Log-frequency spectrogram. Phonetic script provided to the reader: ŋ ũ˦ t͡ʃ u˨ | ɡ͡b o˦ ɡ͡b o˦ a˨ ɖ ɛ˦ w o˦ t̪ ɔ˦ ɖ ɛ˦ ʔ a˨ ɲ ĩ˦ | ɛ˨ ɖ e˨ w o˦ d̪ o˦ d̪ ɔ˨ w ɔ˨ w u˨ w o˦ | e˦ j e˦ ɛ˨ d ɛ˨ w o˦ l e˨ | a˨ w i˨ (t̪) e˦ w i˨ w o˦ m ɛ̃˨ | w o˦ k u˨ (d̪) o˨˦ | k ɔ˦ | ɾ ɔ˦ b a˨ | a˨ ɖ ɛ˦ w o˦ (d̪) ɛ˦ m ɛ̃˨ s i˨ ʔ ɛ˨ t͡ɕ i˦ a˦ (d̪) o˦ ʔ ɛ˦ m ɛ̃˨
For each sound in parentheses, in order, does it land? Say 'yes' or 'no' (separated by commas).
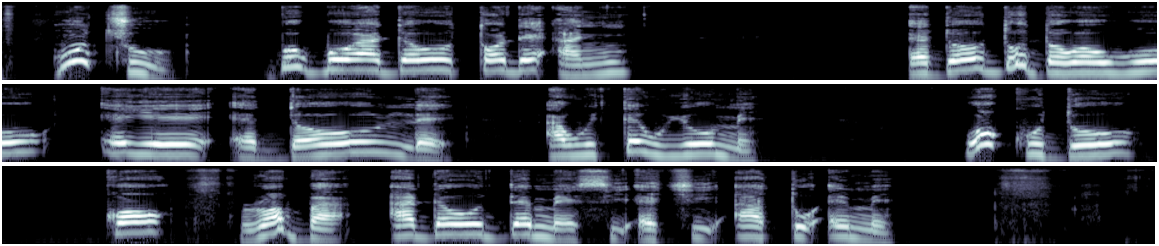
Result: yes, yes, yes, no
